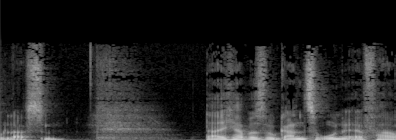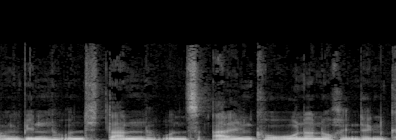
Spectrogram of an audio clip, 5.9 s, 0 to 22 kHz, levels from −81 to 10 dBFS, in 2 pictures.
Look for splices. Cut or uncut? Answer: uncut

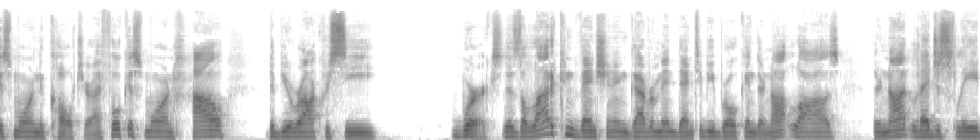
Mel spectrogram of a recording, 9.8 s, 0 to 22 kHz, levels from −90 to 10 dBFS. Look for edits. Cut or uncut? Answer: cut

